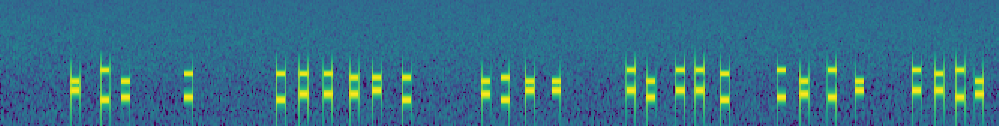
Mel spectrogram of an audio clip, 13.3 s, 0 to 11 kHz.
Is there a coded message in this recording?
Yes: DTMF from 0.9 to 13.1 s, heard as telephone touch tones, dialled by hand, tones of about 120 ms. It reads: *A4 6 399802 72** D4DD3 B7B* D#B7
